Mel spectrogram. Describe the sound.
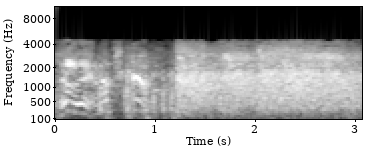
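A brief shouted voice gives way to a loud, dense burst of gunfire as the Lone Ranger and Tonto open fire in a surprise attack on a group of Indians shooting in a draw, many shots running together into a continuous crackling roar that holds steady until the end.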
